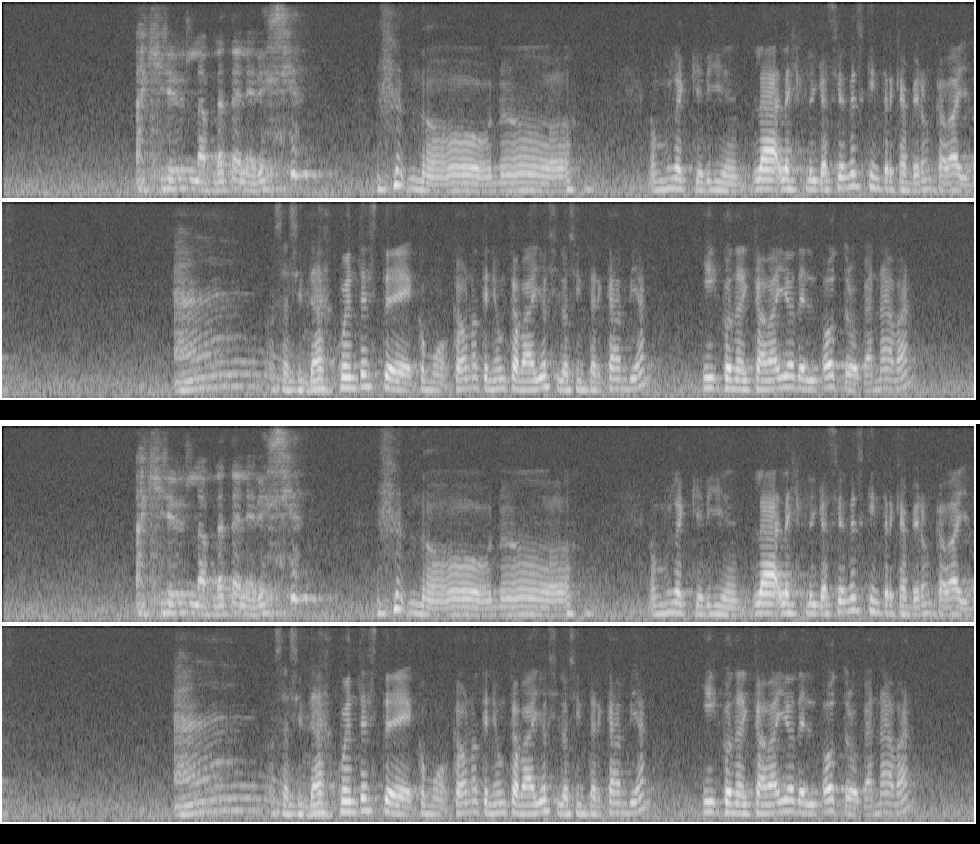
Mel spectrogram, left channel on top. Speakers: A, on the right; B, on the left.
A: a <laughs> querer la plata de la herencia.
B: <laughs> No, no. Ambos la querían. La, la explicación es que intercambiaron caballos.
A: Ah,
B: O sea, si te das cuenta, este, como cada uno tenía un caballo, si los intercambian y con el caballo del otro ganaban,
